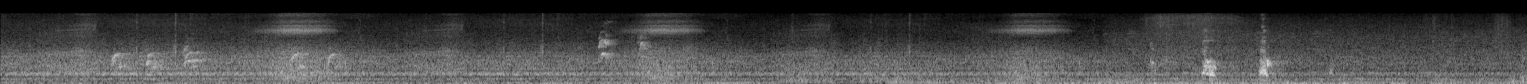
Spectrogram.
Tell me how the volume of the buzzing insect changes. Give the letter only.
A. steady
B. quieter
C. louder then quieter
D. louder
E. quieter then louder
B.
